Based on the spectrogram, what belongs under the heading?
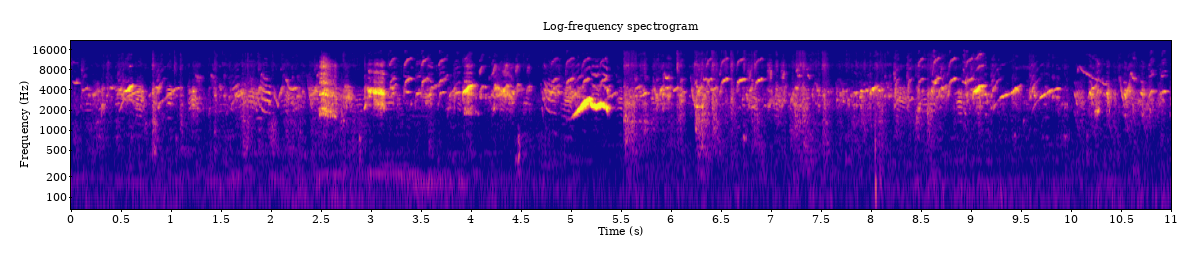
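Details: Pineapple green-cheeked conure pair, one giving a loud, sharp, upward-sweeping screech midway, set against a steady bed of dense, high twittering from many birds and brief fluttering sounds.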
